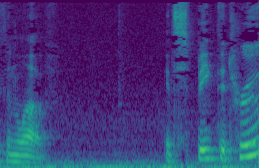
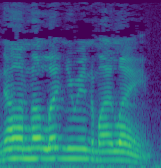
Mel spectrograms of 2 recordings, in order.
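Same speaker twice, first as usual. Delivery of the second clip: louder, snippy refusal; snippy driver; 5 dB louder, faster than usual. Retold or imitated. Driver refusing another car the lane, snippy and louder. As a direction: bark it at the other driver. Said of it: "Even driving".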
